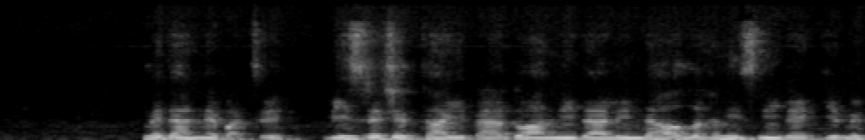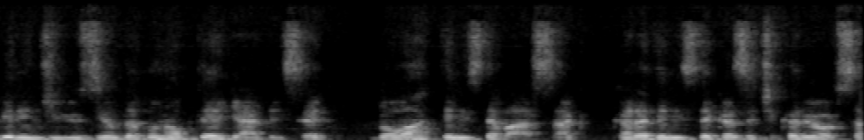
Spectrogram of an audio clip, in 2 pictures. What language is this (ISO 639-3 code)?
tur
